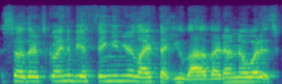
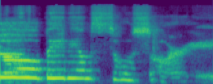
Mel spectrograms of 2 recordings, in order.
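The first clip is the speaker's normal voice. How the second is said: oversweet, stretched-out pity; mock sympathy; 9 semitones higher, slower than usual. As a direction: coo a hammed-up apology to your partner. Mock apology after partner complains.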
